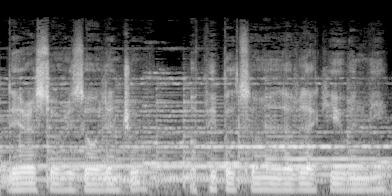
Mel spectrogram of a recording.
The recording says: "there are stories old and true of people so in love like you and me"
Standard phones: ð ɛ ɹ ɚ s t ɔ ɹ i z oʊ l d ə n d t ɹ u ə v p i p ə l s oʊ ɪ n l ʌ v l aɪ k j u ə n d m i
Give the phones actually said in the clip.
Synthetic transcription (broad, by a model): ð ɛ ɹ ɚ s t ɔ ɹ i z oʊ l ə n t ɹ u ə p i p ə l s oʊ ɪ l ʌ v l aɪ k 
